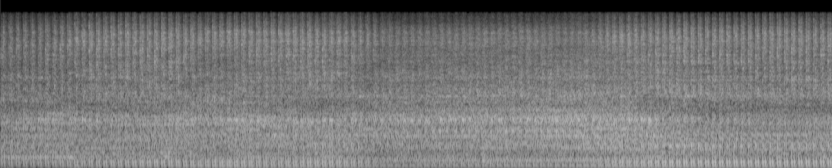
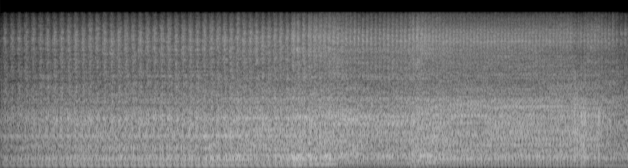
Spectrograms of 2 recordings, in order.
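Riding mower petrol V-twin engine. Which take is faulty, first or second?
second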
